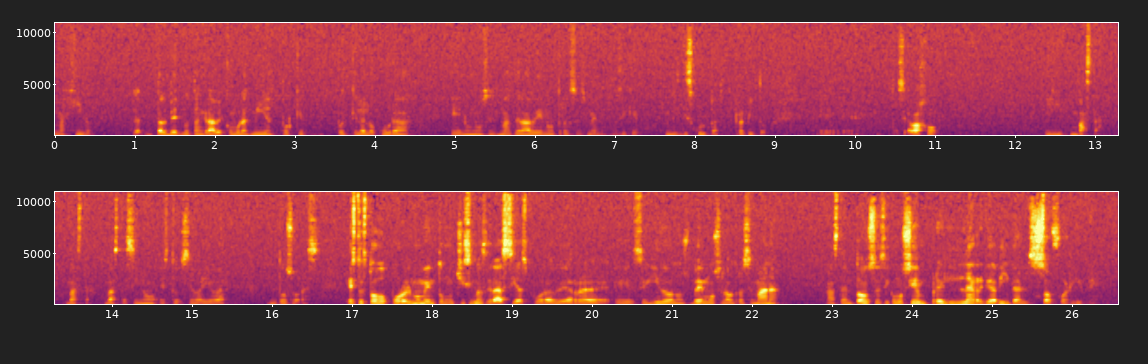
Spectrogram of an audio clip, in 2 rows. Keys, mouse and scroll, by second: 0.7 alt+shift+right click, 1.6 alt+shift+right click, 2.3 alt+shift+right click, 3.0 alt+shift+right click, 4.0 alt+shift+right click, 6.7 alt+shift+right click, 9.3 e, 9.7 z, 11.2 click, 12.1 KP_0, 21.5 click, 24.5 click.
